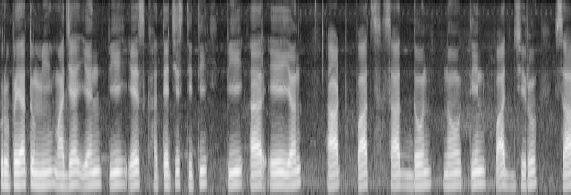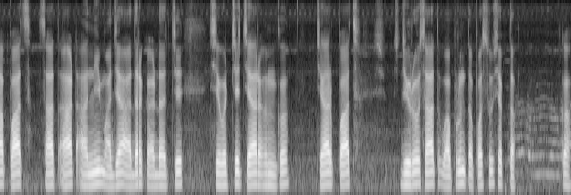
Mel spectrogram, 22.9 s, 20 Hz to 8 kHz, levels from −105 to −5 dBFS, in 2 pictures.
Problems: background sounds at intervals, background conversations at intervals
